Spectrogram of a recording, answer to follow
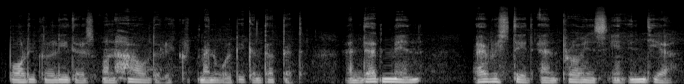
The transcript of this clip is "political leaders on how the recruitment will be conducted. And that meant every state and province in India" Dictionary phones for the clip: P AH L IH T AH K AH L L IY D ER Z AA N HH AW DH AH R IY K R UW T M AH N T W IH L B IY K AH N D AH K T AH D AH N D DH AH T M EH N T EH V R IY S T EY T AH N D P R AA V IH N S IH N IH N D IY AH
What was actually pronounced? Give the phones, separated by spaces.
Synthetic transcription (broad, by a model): P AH L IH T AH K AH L L IY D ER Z AA N HH AW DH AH R IY K R UW T M AH N T W IH L B IY K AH N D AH K T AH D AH N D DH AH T M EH N EH V R IY S T EY T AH N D P R AA V IH N S IH N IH N D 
